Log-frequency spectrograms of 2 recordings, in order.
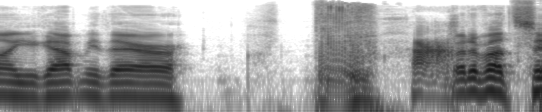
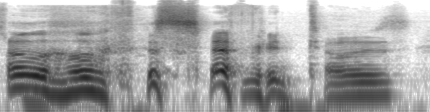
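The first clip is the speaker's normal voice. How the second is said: mock creepy voice; 3 semitones higher, 5 dB quieter, slower than usual. Ghoulish Christmas story voice.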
